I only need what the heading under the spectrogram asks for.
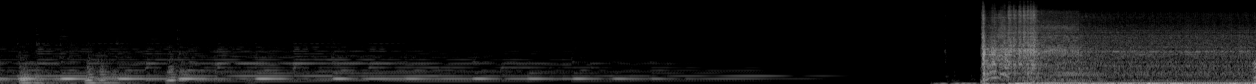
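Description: vehicle, car engine idling

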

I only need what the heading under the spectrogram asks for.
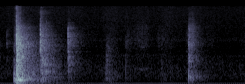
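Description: household object, door being closed

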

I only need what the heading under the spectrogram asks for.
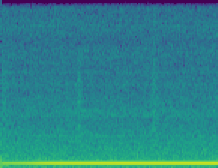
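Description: signal or alarm, telephone dial tone

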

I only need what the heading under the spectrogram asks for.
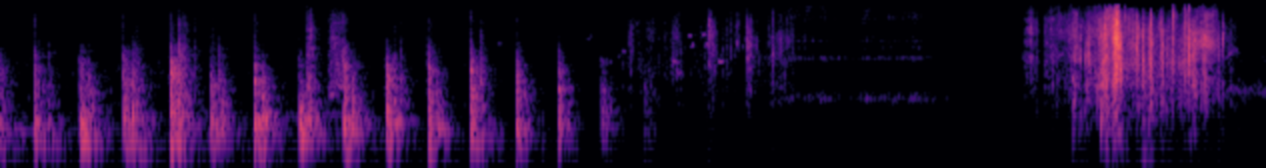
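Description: household object, newspaper pages rustling

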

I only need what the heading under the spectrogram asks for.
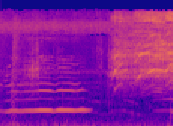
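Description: insect, mosquito buzzing

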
